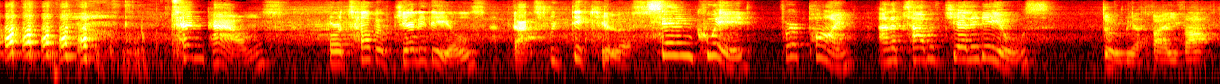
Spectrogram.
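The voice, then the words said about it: Cockney accent. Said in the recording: “He's got like a proper Cockney accent”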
